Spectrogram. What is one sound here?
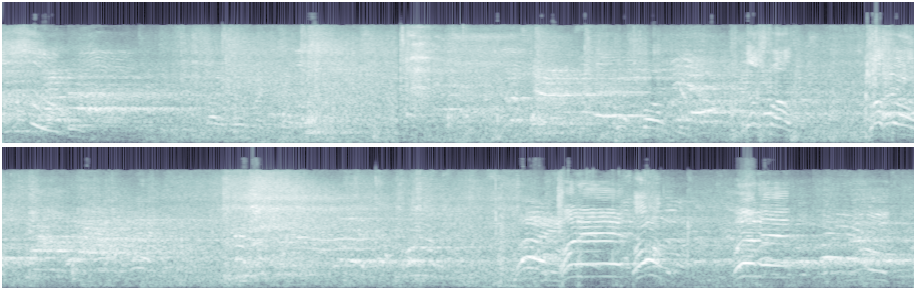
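Children shout and call out loudly in a large echoing hall.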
